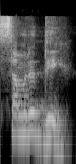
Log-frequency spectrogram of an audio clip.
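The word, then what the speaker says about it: समृद्धि: A palavra prosperidade, como é que vocês pronunciam em hindi, Manoj? It's Samriddhi.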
